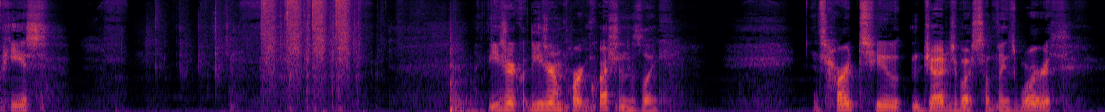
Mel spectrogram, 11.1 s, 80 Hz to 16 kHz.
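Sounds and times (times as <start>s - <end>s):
spray bottle squirting water: 2.1s - 3.9s.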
